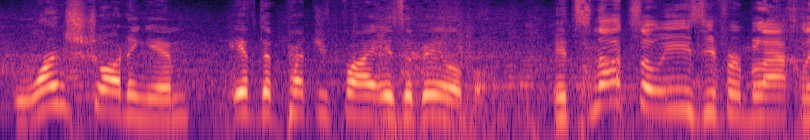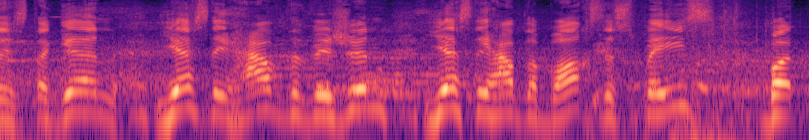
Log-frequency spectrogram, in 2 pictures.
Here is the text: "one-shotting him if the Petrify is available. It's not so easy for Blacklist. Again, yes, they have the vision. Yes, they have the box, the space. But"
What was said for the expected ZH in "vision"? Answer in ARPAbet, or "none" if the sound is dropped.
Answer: ZH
